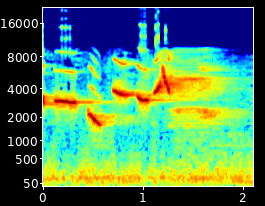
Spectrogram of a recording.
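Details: Oriental magpie-robin, loud ngeriwik song to excite the female: five or six clear fluted whistles in quick succession, some dropping, some rising, ending in a fading buzzy trill.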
